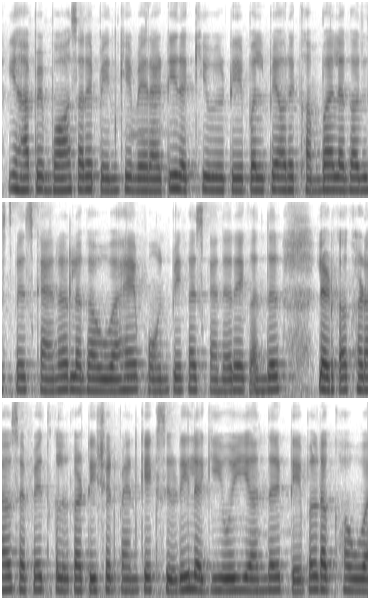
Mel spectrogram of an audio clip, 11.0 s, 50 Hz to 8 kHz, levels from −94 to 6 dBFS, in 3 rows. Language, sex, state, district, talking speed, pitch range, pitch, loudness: Hindi, female, Andhra Pradesh, Guntur, 255 wpm, 180-190 Hz, 185 Hz, -26 LUFS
